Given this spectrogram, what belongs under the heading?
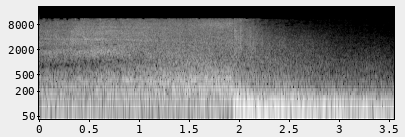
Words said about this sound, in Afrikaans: wat dit was nou maar vir jou weer 'n taamlike kadoef landing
